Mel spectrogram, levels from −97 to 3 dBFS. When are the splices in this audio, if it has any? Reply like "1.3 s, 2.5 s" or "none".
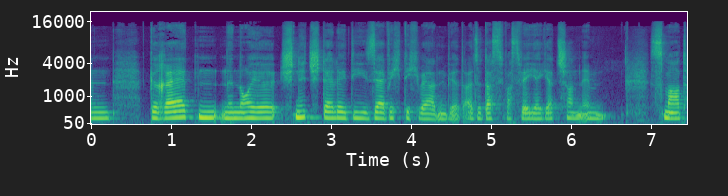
none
